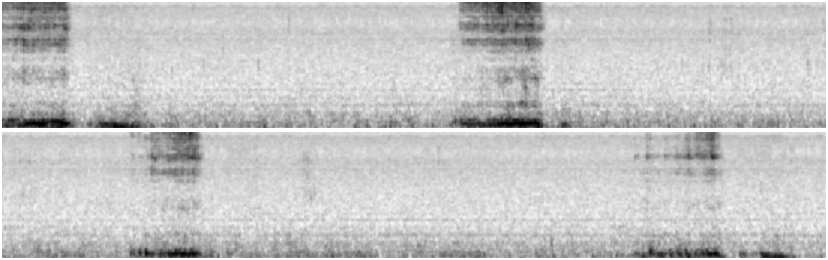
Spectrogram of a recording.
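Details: Corgi asleep indoors, snoring softly: low, breathy snores repeating about every four seconds, each lasting half a second, in a quiet room.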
